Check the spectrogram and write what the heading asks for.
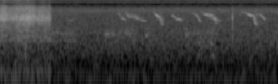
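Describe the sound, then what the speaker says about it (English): Baby chicks peep in a series of faint, high, quick chirps scattered over a quiet background, following a brief burst of noise at the start. "Hello, little chick."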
